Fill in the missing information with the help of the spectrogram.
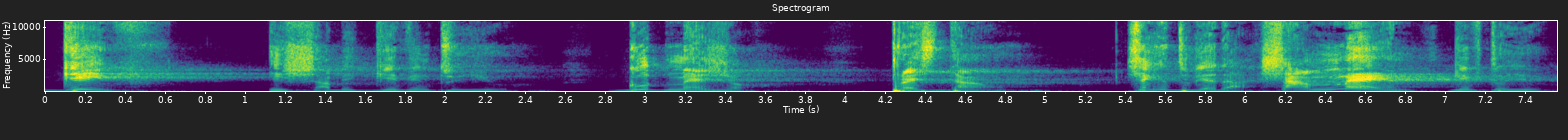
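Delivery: rising to a shout on the quote; preached scripture. Acted. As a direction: build it up and shout the promise. Preacher quoting scripture, building.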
